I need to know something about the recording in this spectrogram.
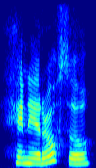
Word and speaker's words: generoso: have generoso versus gato so notice in generoso the g sounds like an h because the e is following it but in the word gato it sounds like a normal g sound because there is an a following it the next fact is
